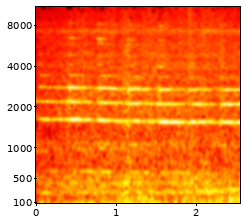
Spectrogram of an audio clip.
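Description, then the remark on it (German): A passenger train in Alaska, on the 4.5-hour journey from Anchorage to Seward, rolls steadily along the rails with a continuous low rumble and faint rhythmic clatter, thin high tonal whines running over it, and no voices. “4,5 Stunden dauert die Fahrt von Anchorage nach Seward.”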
